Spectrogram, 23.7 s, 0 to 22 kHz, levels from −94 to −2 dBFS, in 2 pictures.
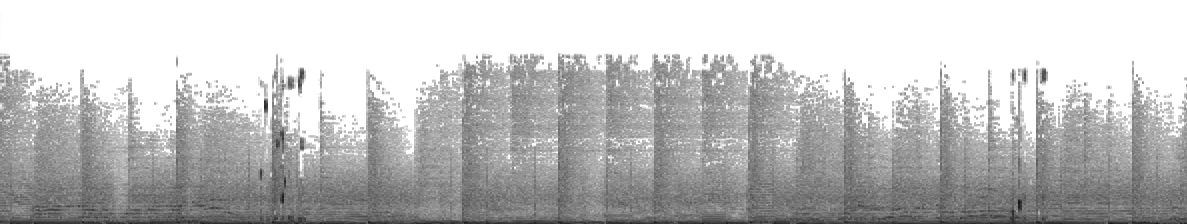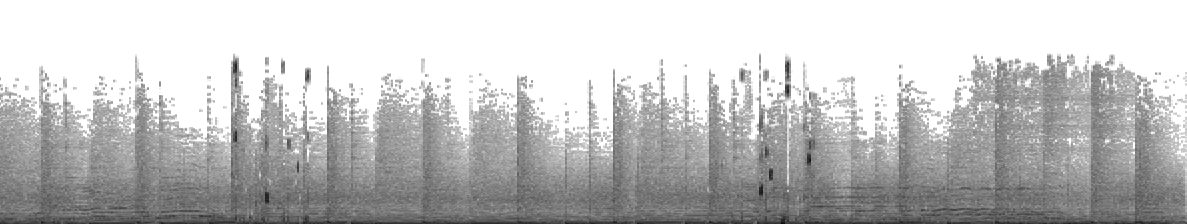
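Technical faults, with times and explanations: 2.60–3.05 s, 10.11–10.46 s, 14.21–14.96 s, 19.02–20.02 s: DAB burbling. Short blips of noise appear in single sub-bands. Bit errors of around one percent or less slip past error correction. Corrupted scale factors make single sub-bands jump in level for up to a frame.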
